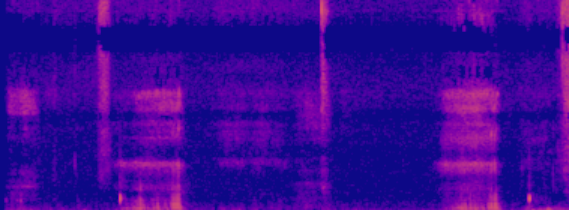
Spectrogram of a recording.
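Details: Basset hounds sleeping, a female and a male: two low, rough, rumbling breaths with quiet gaps and faint room noise; snoring.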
